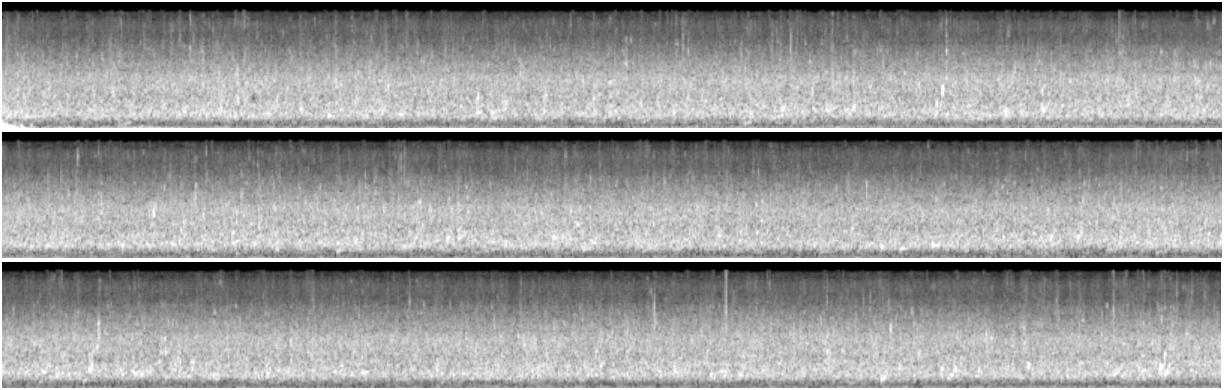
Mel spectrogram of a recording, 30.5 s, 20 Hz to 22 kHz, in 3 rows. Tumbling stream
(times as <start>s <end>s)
0.0s 10.0s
